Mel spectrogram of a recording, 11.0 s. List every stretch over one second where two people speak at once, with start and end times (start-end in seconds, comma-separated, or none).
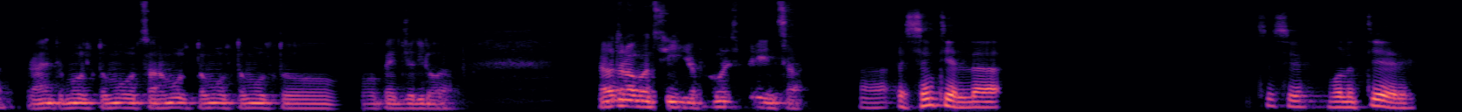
none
